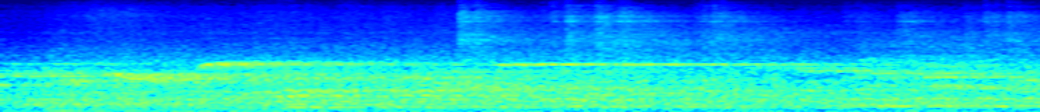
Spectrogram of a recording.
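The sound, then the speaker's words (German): A thin, sustained whistle rings out and holds its pitch as someone passes through a bicycle tunnel in a town in Baden-Württemberg, Germany, echoing over a loud, constant rumble of reverberant noise inside the tunnel. No one speaks. “Der besondere Hall im Tunnel sorgt immer wieder dafür, dass bei der Durchquerung gesungen oder gepfiffen wird.”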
